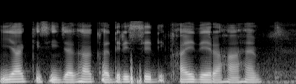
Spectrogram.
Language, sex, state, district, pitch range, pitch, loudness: Hindi, male, Jharkhand, Ranchi, 110-120 Hz, 115 Hz, -16 LUFS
